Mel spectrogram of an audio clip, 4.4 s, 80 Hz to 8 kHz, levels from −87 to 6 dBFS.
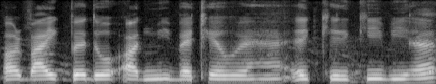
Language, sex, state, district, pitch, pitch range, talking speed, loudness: Hindi, male, Bihar, Katihar, 140 Hz, 135-140 Hz, 165 wpm, -15 LUFS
